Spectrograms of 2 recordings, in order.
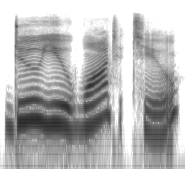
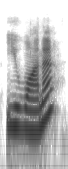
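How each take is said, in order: First: "Do you want to?" with do and want to fully said; full want to. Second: "You wanna?" with want to blended into wanna; reduced wanna. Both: Shown as a demonstration. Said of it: "want to turns into wanna".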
